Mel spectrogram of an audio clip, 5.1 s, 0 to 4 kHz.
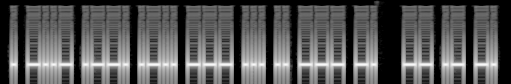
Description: Morse code, heard as a keyed tone, about 30 wpm, 550 Hz. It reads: EXPLOSION MAN
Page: news headlines in morse code at 30 wpm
